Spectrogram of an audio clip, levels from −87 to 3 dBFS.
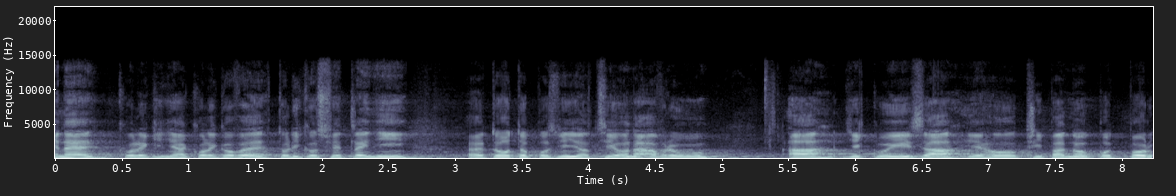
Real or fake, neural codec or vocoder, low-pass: fake; vocoder, 44.1 kHz, 128 mel bands every 512 samples, BigVGAN v2; 14.4 kHz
